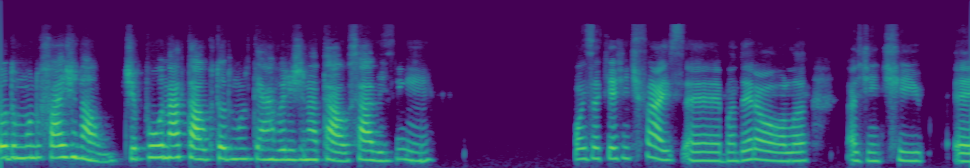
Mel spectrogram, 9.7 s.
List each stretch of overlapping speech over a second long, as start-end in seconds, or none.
none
